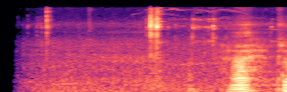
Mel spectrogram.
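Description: Faint handling noises: a light click, then a short metallic jangle of clicks about a second in. Near the end, a man's voice begins.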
